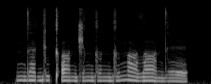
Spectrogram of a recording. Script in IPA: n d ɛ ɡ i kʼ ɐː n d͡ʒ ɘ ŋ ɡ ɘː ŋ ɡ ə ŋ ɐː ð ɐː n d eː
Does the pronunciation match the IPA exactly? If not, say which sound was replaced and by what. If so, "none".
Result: ə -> ɨ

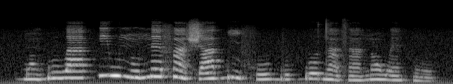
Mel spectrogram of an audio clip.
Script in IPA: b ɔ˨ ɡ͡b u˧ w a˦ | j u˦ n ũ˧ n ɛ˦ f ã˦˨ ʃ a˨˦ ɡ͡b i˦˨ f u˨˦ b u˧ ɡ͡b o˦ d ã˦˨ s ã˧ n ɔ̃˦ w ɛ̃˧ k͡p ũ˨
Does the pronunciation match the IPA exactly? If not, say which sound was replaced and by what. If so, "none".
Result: ɔ˨ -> ɔ̃˨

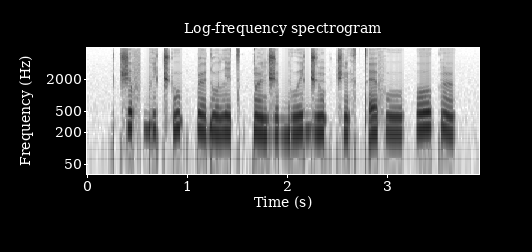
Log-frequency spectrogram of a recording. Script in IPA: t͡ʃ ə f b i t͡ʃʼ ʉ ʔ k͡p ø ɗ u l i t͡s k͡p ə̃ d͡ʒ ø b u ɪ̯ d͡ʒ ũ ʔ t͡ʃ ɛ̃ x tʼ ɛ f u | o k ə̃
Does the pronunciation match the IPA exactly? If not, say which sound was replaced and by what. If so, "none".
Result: ʉ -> u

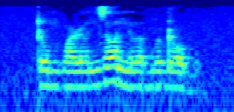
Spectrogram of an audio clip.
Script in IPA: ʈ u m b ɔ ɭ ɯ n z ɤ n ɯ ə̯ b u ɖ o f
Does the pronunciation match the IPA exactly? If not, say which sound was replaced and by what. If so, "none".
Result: f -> b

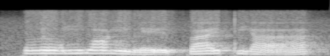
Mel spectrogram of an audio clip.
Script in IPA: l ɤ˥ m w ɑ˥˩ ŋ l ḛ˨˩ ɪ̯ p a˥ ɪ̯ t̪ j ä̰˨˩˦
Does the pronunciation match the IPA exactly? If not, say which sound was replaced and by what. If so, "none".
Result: none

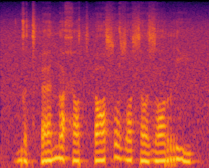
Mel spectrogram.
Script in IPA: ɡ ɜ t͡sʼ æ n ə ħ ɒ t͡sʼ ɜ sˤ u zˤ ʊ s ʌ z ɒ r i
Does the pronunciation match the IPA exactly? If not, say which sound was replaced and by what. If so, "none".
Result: ə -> ʌ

